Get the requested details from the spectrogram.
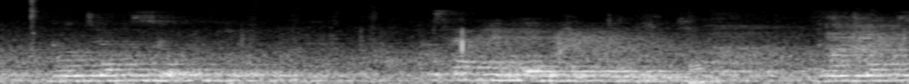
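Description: Billiard balls knock together with hard clicks.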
